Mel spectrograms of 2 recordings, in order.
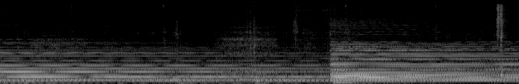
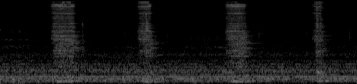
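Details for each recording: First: Howard Miller grandfather clock before servicing (escapement gear damaged, running fast): clear bell notes in the Westminster sequence over a steady tick, single-chime/silent/chime selector on Westminster; chime train working normally. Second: Howard Miller grandfather clock before servicing, with a damaged escapement gear and running fast: dry rasping scrape in short bursts, about once a second, as the hand is pushed round, suggesting rubbing in the hand train.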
